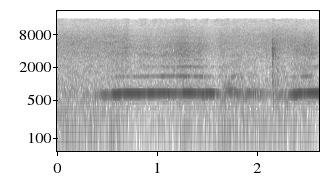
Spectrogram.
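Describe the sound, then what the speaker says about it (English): A steam locomotive whistle sounds in a steady, sustained tone with a hissing steam background, loud and fairly close, with a short break partway through, at a railway open day with several steam whistles. "As you can hear all the steam whistles going on."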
